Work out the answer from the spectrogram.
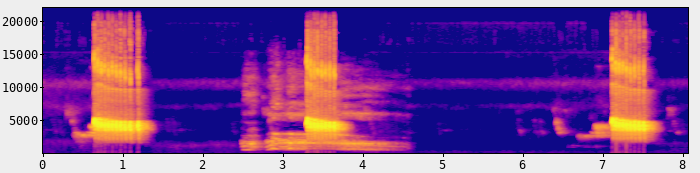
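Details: Three buzzy, pulsed trills from a female ashy prinia, separated by silence. A broad, harsh crowing-like noise overlaps the middle trill. The song is meant for tutoring young prinias.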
